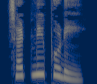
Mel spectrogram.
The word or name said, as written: ಚಟ್ಣಿಪುಡಿ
